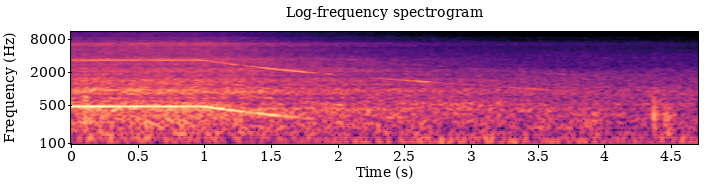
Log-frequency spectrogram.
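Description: Hoover WindTunnel 2 Whole House Elite upright vacuum running with a steady whine, then switched off about a second in, its motor winding down with a falling pitch and fading away. It is drawing hardly any air through its hose, which the owner puts down to a clog or clogs.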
